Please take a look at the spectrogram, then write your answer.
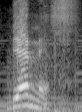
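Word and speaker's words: Biyernes: in miraculous and webes most native speakers pronounce bierness by omitting the sounds of letter i and just combine the sounds of b and y bienes again bienes additional information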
